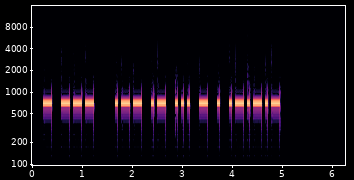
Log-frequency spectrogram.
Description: Morse code, heard as a keyed tone, about 20 wpm, 700 Hz. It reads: TO WASTE.
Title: Sentences with 3-Word Phrases - Spoken Beginning - 20wpm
